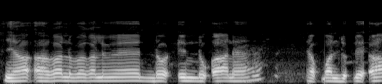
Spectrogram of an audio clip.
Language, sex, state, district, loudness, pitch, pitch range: Hindi, male, Jharkhand, Deoghar, -13 LUFS, 160 Hz, 155-165 Hz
